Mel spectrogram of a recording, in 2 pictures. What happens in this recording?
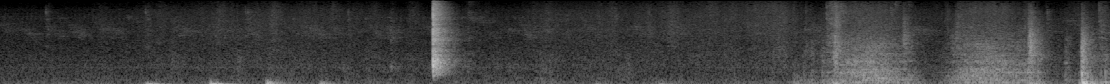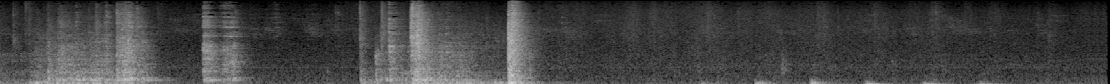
I walked into the kitchen, turn on the lights and walked over to a drawer. I opened a drawer, closed it and opened another, from which I took a plate, before closing it also. Then I walked away.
